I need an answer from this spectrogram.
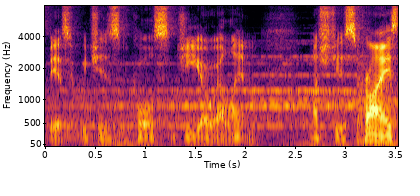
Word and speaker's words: GOLM: He asked to be referred to by the last bit, which is, of course, GOLM. Much to his surprise, this ends up being pronounced like Golem, anyway.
